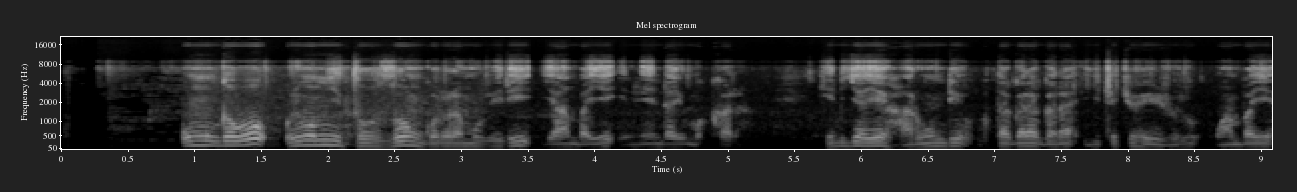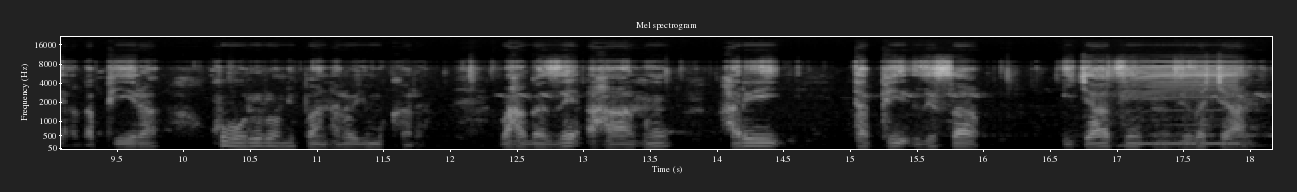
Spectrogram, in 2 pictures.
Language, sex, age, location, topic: Kinyarwanda, female, 18-24, Huye, health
